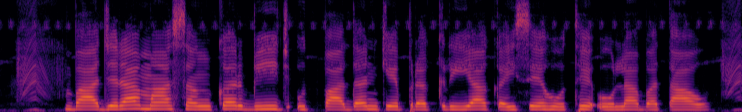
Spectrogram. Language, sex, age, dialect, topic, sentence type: Chhattisgarhi, female, 18-24, Central, agriculture, question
